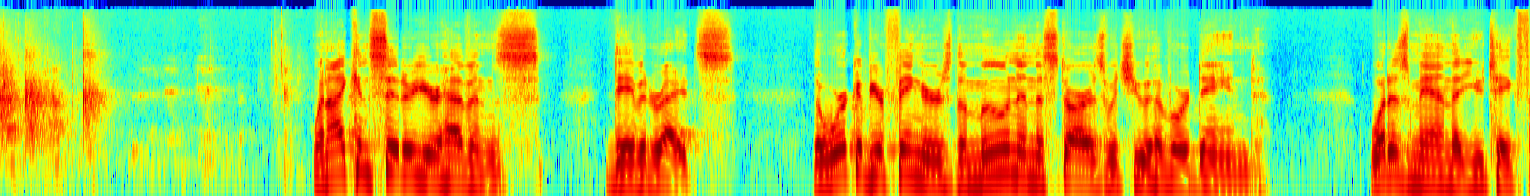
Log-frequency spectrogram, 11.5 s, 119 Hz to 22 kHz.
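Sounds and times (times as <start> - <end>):
audience clapping at a church sermon: 0.0 - 1.1
speech: 2.3 - 9.6, 10.3 - 11.4.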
